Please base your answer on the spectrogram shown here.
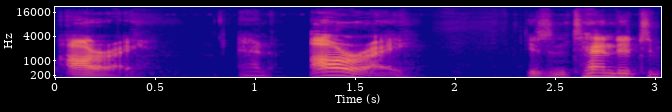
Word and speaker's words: Aurei: All right, so we have Aurei, is how you say it.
